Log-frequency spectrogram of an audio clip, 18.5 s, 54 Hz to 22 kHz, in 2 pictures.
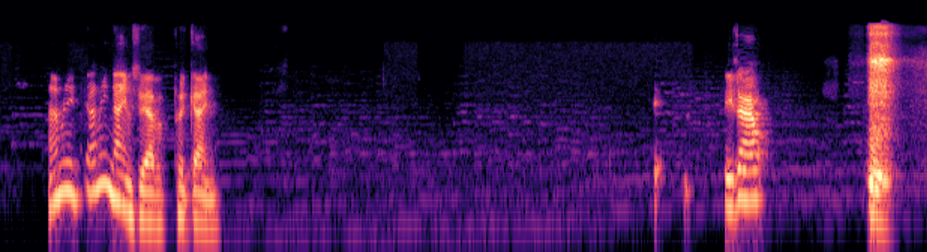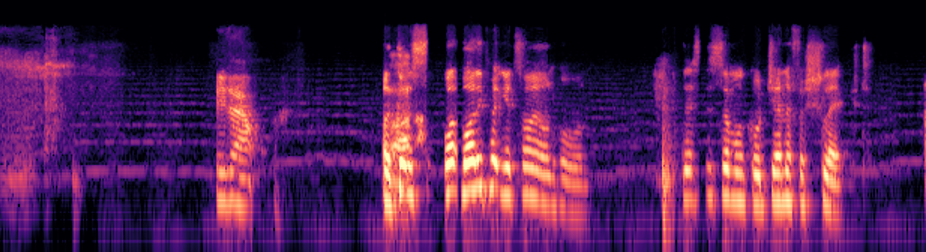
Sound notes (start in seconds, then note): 8.4 splutters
